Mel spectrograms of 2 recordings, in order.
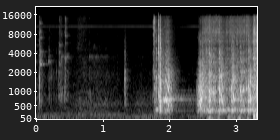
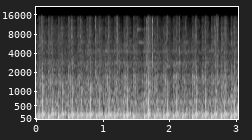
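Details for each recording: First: Yamaha Virago XV1100 with years of occasional coughing and spluttering on one cylinder, just after replacing regulator rectifier, in garage; cranks briefly, catches, settles to steady even V-twin lope with no coughing or spluttering; healthy start and idle. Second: Yamaha Virago XV1100 V-twin idling: lumpy idle that after a while coughs and splutters on one cylinder, charging dropping from 13.6 V to about 12.5 V when revved; intermittent misfire traced to a faulty regulator rectifier.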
